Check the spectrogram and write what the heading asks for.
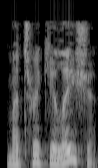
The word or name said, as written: matriculation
